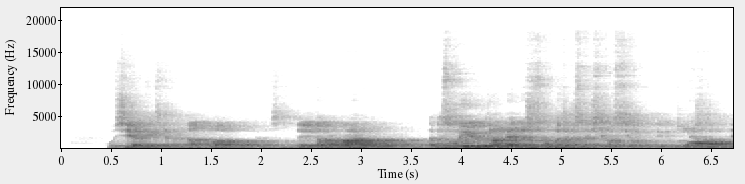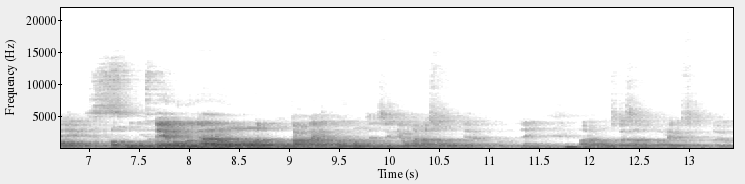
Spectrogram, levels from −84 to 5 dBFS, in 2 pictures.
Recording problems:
room echo; strong; dies away in 1.5 s
off-mic speech; far

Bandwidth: 18.5 kHz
